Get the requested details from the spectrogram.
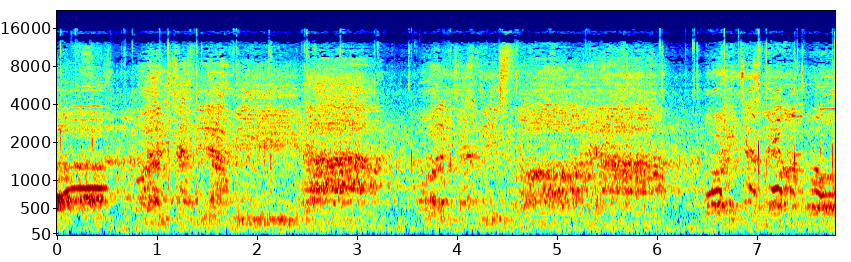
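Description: Fans close by clap their hands.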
